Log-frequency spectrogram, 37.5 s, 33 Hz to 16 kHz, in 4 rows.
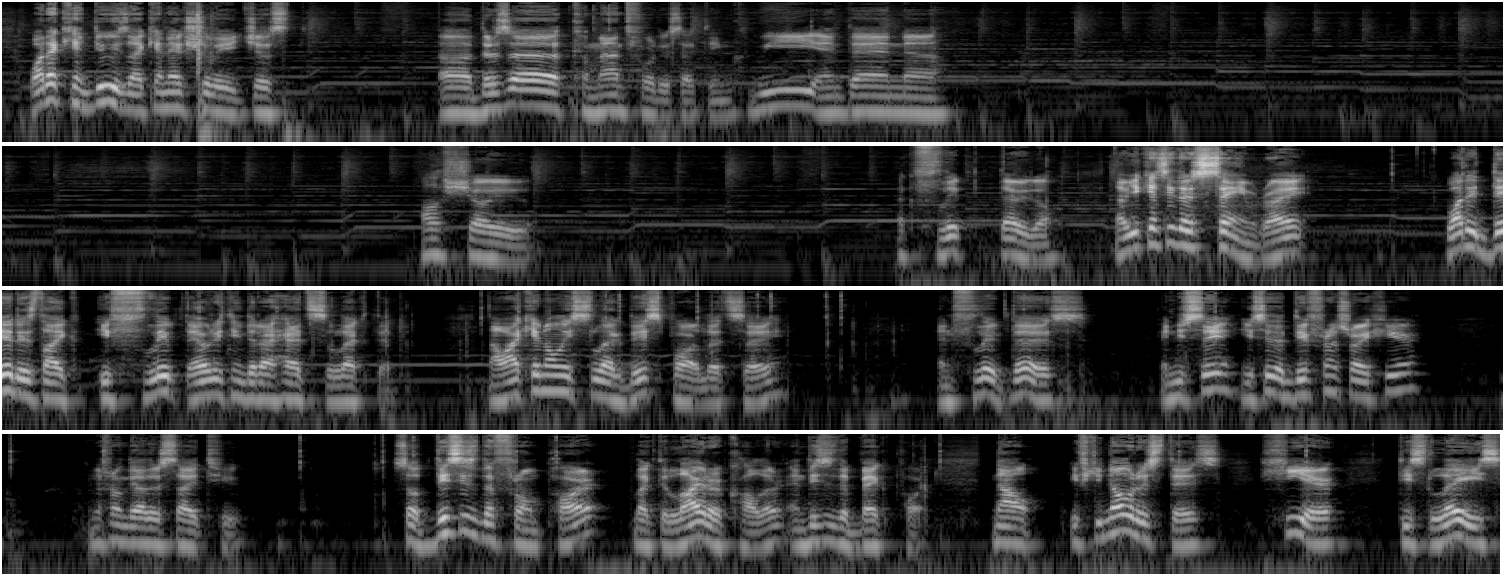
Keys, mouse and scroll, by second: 1.2 space, 4.1 w, 15.8 Tab, 21.2 Tab, 22.2 a, 22.6-26.2 right drag, 24.2 w, 25.4 Tab.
